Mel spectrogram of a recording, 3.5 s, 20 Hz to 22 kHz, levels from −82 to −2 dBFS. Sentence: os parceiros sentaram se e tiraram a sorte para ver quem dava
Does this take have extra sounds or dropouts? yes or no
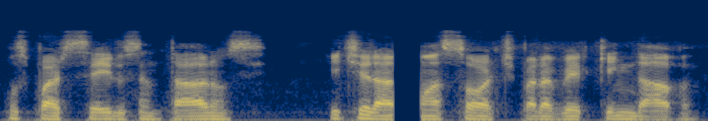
yes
